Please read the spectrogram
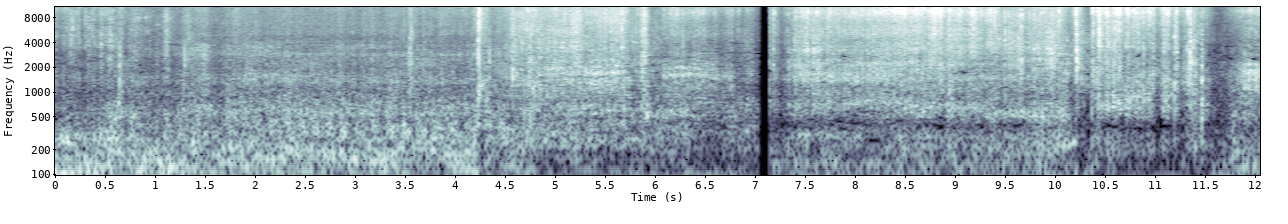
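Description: Skateboard wheels rolling on concrete, a steady gritty rumble, with a couple of sharp clacks from the board. The sound cuts out for a moment about seven seconds in, then the rolling resumes.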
